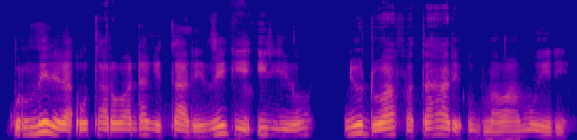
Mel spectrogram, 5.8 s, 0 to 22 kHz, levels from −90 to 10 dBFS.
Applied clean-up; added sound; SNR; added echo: neural mask model Resemble Enhance denoiser.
